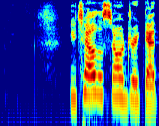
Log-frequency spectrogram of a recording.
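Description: A boy speaks with animation close to a microphone.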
